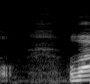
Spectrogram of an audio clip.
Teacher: वकारस्य मतलब होता है व य र ल व होता है ना वही व का उच्चारण स्थान कहां है दंत और ओष्ठ से व का व बोलने पर दंत और ओष्ठ में स्पर्श होता है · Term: दंतोष्ठम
